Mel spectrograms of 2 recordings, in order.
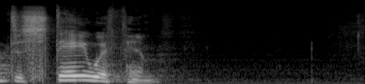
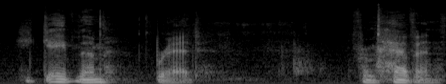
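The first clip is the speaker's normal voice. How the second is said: softer repeat; 8 semitones lower, 12 dB quieter than usual. Shown as a demonstration. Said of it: "As it is written".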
